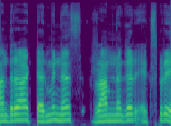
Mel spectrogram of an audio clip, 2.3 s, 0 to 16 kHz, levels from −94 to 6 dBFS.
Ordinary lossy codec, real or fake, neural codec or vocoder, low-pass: none; real; none; 14.4 kHz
